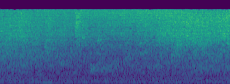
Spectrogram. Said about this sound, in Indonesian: Tak lama ku dengar suara Ivan di kamar mandi, seperti sedang menyiram.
